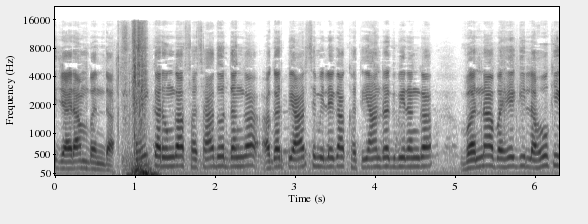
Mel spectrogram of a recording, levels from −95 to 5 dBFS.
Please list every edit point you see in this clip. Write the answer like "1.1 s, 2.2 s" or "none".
1.0 s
